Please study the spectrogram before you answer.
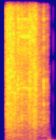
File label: camera shutter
